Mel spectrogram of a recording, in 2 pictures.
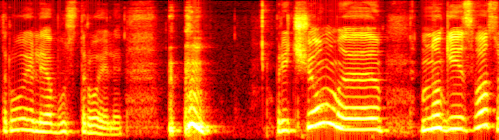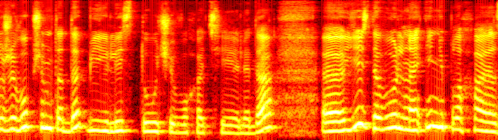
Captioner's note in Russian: откашливается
